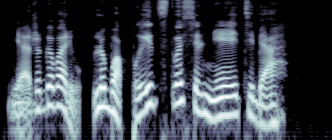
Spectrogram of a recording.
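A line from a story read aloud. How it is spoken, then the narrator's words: Pleased snort. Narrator (Russian): довольно хмыкнул Черныш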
